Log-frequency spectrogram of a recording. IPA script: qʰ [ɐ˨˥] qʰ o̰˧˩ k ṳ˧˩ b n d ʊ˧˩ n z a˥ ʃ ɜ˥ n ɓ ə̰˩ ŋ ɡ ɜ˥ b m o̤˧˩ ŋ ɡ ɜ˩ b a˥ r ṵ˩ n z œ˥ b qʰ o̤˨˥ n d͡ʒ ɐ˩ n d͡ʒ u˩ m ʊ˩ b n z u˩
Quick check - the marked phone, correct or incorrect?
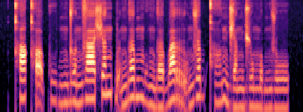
correct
